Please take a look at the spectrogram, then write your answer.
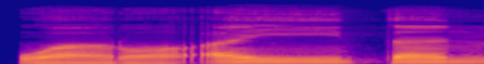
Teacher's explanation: Di situ ada huruf nun yang tasydid, maka nun itu harus digunnahkan atau didengungkan, ditahan selama 2 harokah ya. Wa ra'aitanna, jadi harus digunnahkan suara nunnya.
